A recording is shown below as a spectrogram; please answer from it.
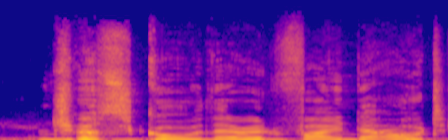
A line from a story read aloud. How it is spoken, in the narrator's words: he laughed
